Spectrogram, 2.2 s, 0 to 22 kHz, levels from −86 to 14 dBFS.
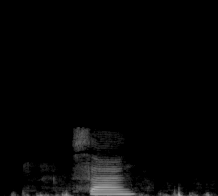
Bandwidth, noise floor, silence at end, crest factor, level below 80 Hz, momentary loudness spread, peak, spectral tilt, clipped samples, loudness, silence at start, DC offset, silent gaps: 8 kHz; -51 dBFS; 0.1 s; 18 dB; -52 dBFS; 20 LU; -12 dBFS; -6 dB/octave; under 0.1%; -29 LUFS; 0.35 s; under 0.1%; none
